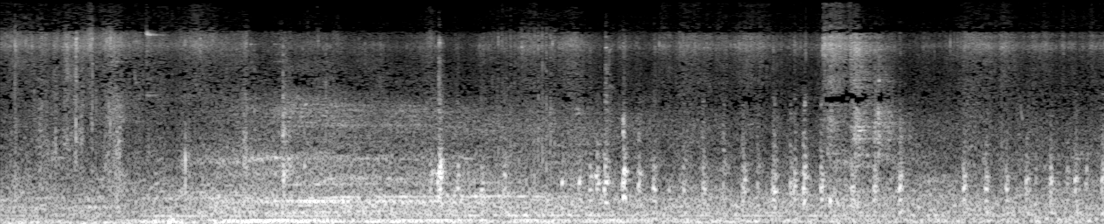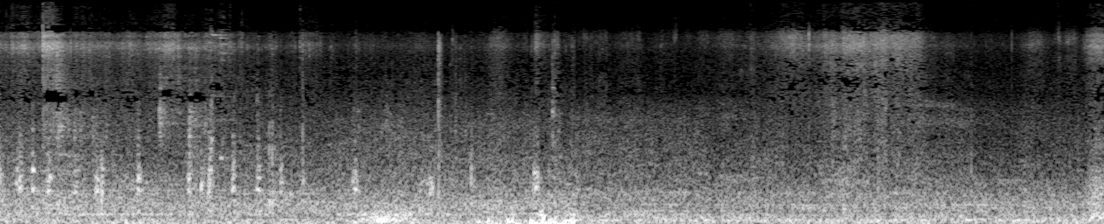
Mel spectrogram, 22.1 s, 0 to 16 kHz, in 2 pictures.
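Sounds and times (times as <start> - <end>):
chickens clucking: 4.0 - 16.6.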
